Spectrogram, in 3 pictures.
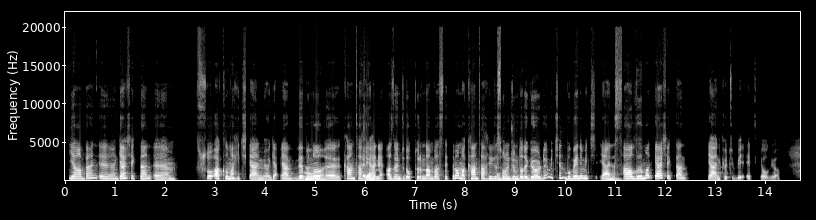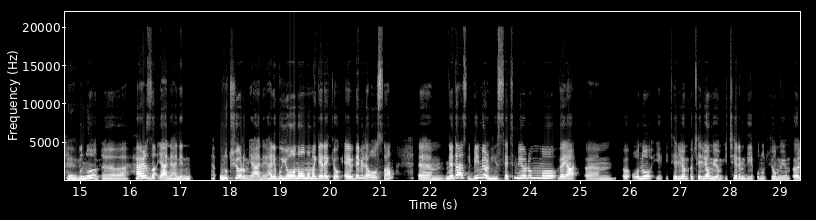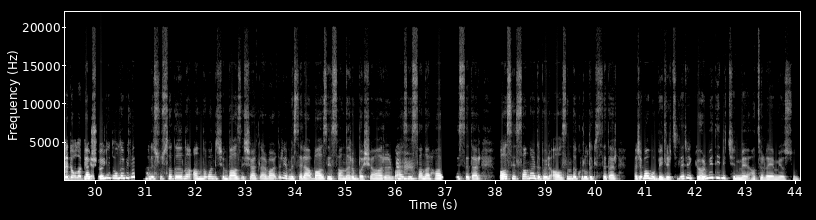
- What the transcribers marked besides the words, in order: none
- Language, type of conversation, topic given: Turkish, podcast, Gün içinde su içme alışkanlığını nasıl geliştirebiliriz?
